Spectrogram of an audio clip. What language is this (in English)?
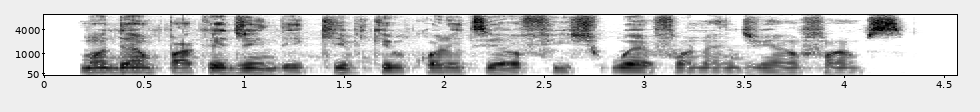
Nigerian Pidgin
